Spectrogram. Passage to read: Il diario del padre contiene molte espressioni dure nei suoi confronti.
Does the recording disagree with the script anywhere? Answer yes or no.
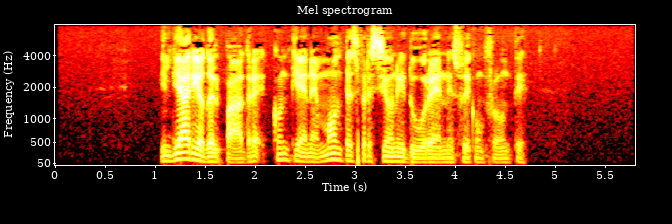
no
